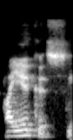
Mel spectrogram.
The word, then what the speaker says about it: Cayucos: How do you say that? Cayucos? – Cayucos, yeah.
